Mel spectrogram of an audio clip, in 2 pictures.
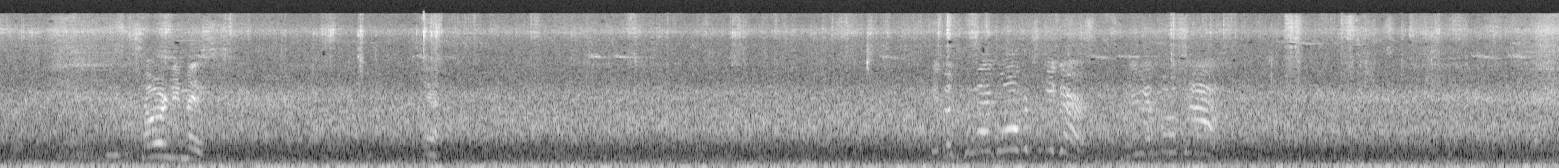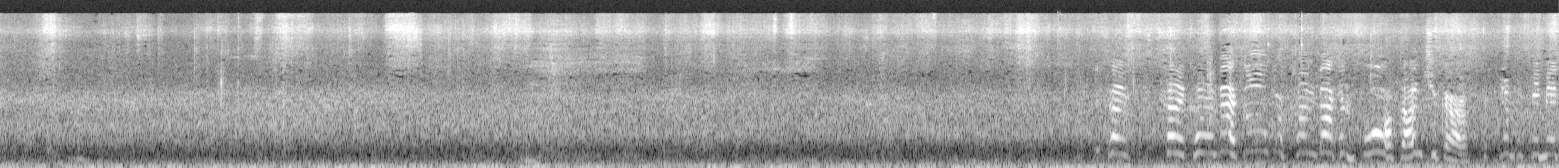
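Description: An elderly woman speaks softly to horses nearby.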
